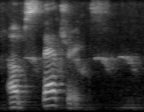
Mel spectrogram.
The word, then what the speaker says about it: obstetrics: right neurology number five obstetrics the second syllable receives the stress number six we have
